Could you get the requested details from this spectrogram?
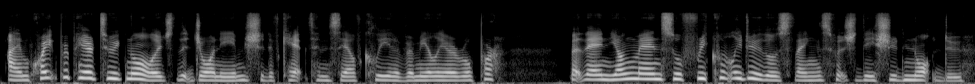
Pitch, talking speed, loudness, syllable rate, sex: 210 Hz, 190 wpm, -19 LUFS, 5.1 syllables/s, female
